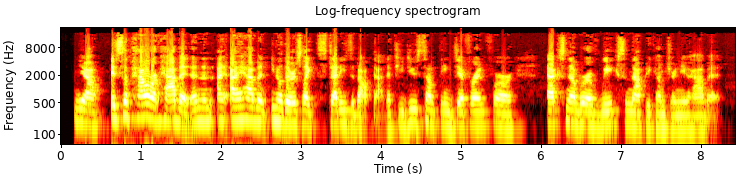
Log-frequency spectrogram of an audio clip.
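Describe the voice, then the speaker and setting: This woman speaks at a very fast pace. Her pitch is fairly low, with ordinary variation. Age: 60s. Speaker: yoga student. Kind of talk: casual chat.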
